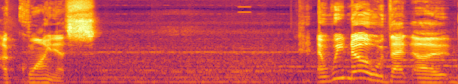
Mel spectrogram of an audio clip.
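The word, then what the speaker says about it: Aquinas: I like that they pronounce these things differently, cuz I would pronounce it Ainus, too, not Aquinus.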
